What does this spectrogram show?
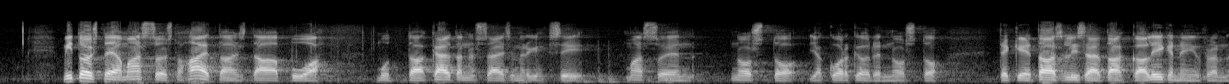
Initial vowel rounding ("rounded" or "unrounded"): unrounded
